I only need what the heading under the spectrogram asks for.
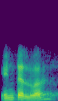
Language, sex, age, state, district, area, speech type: Sanskrit, male, 18-30, Tamil Nadu, Tiruvallur, rural, conversation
